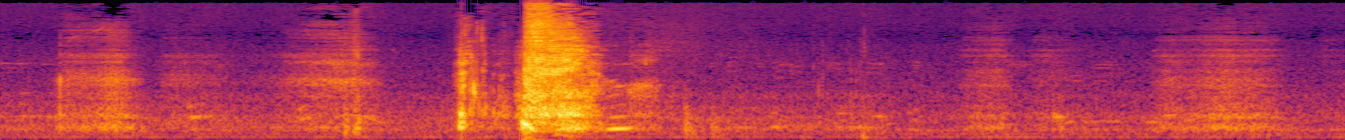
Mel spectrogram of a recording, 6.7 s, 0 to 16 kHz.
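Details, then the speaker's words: Person sniffly all day with a persistent urge to sneeze, set off by one spritz of perfume: one loud, explosive sneeze with softer breathy sounds before and after, within an 18-sneeze fit; sneezing. "I'm sneezing like crazy today. False start. I hate when you think you're gonna sneeze and then you don't. I'm just sneezing."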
